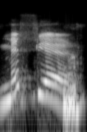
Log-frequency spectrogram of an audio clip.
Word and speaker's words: monsieur: Here, ending letter S will be silent. See, I put a cross mark over there. Ending letter S will be silent and the pronunciation will be monsieur.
